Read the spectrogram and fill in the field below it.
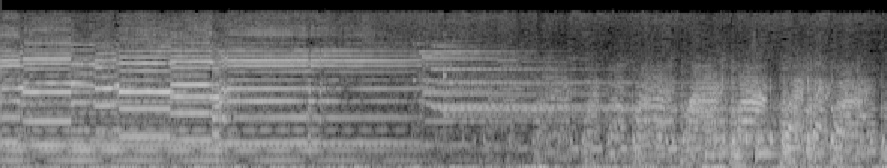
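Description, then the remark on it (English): A flock of geese in Belgium honks in a noisy, overlapping chorus, joining in a steady, sustained melody, their nasal calls growing louder and more frantic toward the end. “A flock of geese joined in the melody in Belgium”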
